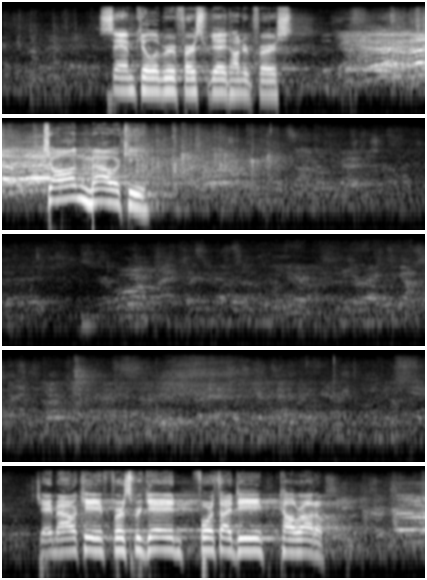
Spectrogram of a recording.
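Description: A young man calls out through a loudspeaker in a large echoing hall.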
